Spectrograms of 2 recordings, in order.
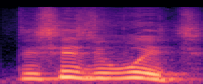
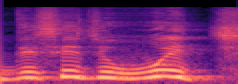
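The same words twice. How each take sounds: No difference in how they are said.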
